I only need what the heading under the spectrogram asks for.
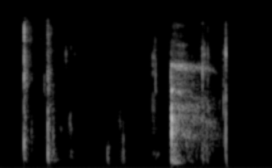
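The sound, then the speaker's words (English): A drink mix added to water is shaken with a couple of sharp rattling shakes and a few small clicks, then sipped in a longer wet slurping sip followed by a short burst. No one speaks. “Here, a little bit of a shake there and a little sip.”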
